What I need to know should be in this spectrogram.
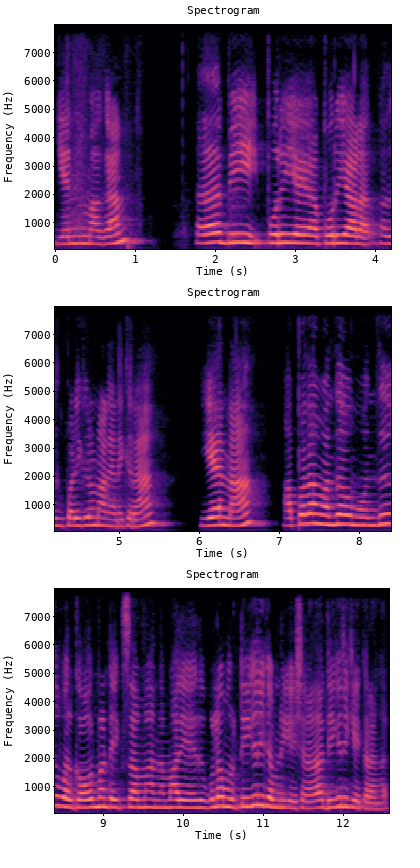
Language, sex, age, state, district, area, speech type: Tamil, female, 60+, Tamil Nadu, Cuddalore, rural, spontaneous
